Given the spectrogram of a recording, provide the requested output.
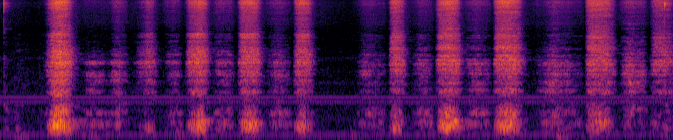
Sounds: Sniff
